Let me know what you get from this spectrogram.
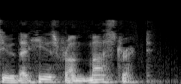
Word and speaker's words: Maastricht: Maastricht. Maastricht.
